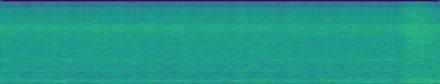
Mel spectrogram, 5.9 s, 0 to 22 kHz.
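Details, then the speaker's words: 1982 Ford LTD Crown Victoria, stock 302 V8 with vapor lock problems, running after in-tank fuel pump install: steady idle with a slightly hard, crisp beat, no misses; timing set well more advanced than expected, to be adjusted. "Okay, this thing's got quite a bit more timing in it than I was thinking the guy would want on a stock 302. So, we'll play around a little and adjust this."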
